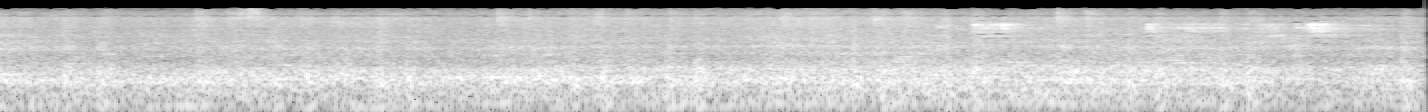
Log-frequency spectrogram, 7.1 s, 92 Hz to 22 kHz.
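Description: Tokyo Waterfront Area Rapid Transit 70-000 series electric commuter train pulling out of the station alongside the platform, its cars rolling past with a loud, steady wheel-on-rail rumble. Some higher-pitched sounds join in about five seconds in, as the last car goes by.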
